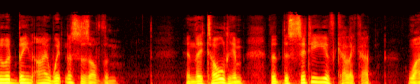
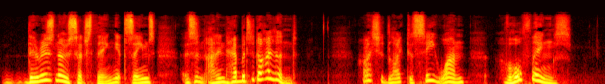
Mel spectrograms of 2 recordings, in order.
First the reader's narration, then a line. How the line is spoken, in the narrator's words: exclaimed Charles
